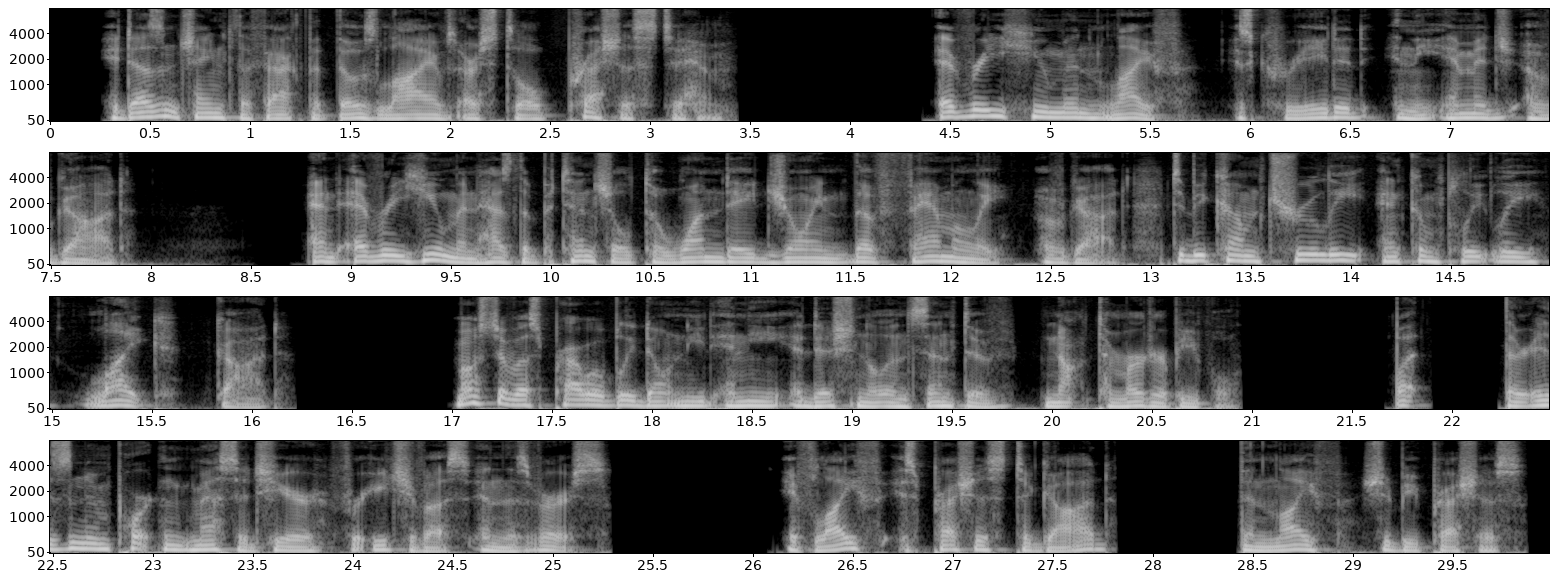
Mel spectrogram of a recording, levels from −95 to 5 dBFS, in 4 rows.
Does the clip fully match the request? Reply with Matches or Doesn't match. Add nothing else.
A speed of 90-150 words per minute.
Doesn't match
